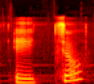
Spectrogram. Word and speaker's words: hecho: Lembrando que se fala com o som de uma palavra que estamos habituados a falar, que é tchau. Então pronunciamos dicho, hecho, trecho.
